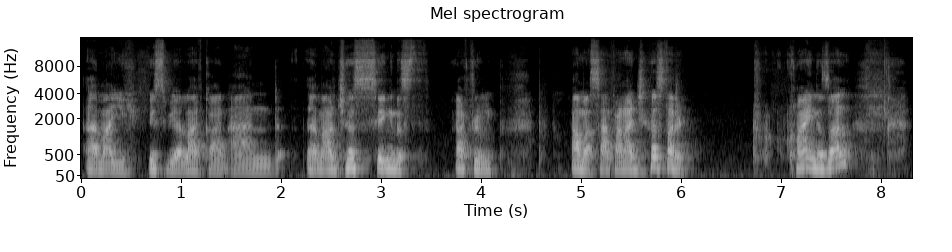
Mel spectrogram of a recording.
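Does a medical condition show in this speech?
Yes: stammer; stammer since childhood, mocked and imitated by other kids from primary school; age 26, saying own name takes a long time; struggles saying own name, stammers less with put-on Birmingham accent or exaggerated speech; here prolonged sounds.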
